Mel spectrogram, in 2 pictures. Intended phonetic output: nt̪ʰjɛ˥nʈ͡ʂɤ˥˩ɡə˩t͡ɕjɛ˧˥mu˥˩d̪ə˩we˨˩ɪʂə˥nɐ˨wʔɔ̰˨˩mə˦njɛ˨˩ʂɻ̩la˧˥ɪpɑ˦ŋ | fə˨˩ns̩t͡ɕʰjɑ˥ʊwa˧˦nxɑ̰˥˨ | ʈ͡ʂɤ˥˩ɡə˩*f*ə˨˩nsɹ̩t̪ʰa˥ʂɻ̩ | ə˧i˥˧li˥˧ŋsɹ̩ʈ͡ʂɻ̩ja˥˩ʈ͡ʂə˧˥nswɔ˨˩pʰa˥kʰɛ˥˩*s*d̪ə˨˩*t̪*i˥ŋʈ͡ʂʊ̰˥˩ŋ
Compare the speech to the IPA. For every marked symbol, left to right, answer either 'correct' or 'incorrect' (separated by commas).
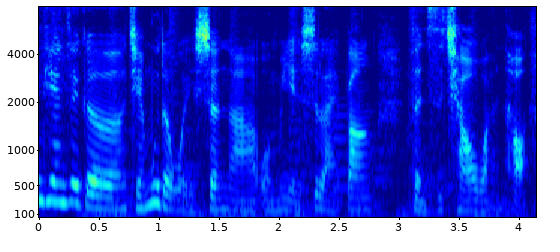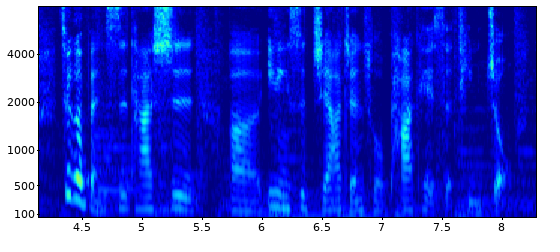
correct, correct, incorrect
